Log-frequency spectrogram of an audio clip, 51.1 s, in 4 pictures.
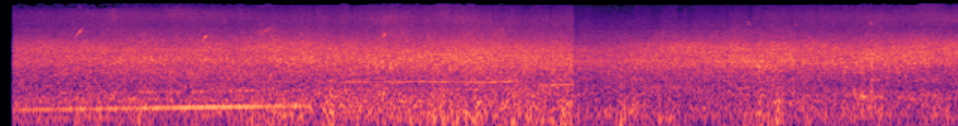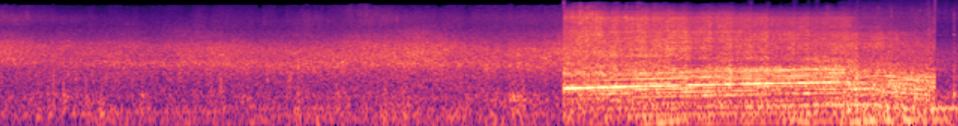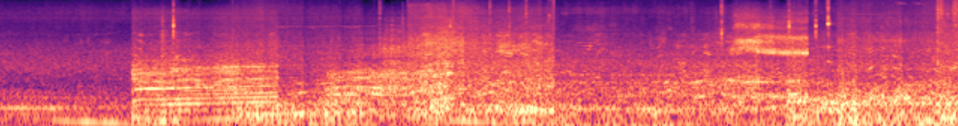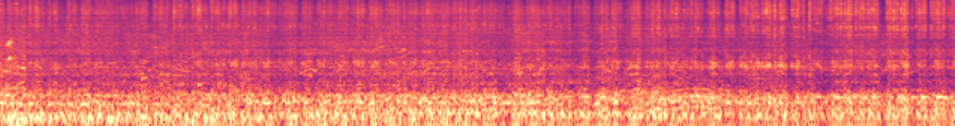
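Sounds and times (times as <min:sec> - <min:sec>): car engines running: 0:08.4 - 0:51.0
engine accelerating: 0:20.3 - 0:25.3, 0:27.3 - 0:51.0.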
